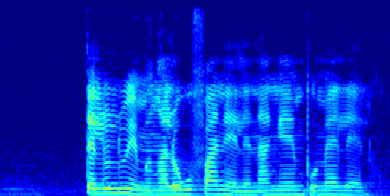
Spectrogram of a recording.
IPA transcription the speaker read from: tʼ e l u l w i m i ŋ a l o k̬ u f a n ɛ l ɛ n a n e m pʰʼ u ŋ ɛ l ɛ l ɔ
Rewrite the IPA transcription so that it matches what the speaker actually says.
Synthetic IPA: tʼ e l u l w i m i ŋ a l o k̬ u f a n ɛ l ɛ n a ŋ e m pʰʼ u m ɛ l ɛː l ɔ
